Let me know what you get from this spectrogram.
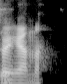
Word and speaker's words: Akira Toriyama: I always mispronounce Akira Toriyama.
